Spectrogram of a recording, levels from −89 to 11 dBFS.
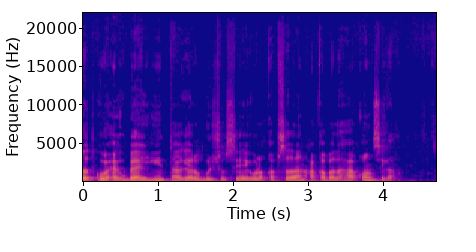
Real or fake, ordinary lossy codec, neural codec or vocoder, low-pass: fake; none; vocoder, 44.1 kHz, 128 mel bands, Pupu-Vocoder; none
